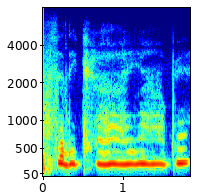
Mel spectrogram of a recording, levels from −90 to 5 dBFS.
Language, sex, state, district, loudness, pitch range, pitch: Hindi, female, Bihar, Bhagalpur, -13 LUFS, 215-235 Hz, 220 Hz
